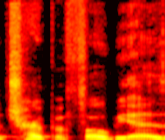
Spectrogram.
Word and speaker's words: trypophobia: Wasp nest, hornet's nest, also a trypophobia.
